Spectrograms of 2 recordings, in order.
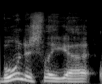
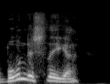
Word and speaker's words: Bundesliga: Amazingly, Stone, you, I don't even think you know what you just did, but you said Bundesliga. Like, I'm pretty darn sure that's how you say it in Deutsch. Like, we say the Bundesliga here in the United States, but I think you had that little H at the end, the Bundesliga.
